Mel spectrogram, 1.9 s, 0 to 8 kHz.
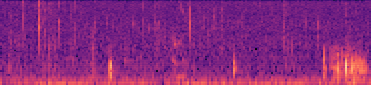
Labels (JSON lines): {"label": "biophony, low growl", "recorder": "SoundTrap 300"}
